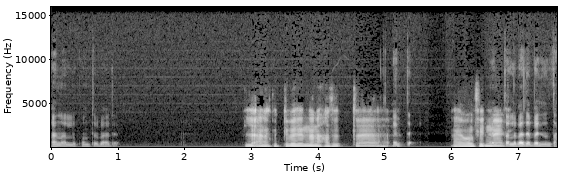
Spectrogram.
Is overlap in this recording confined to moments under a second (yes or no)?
yes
